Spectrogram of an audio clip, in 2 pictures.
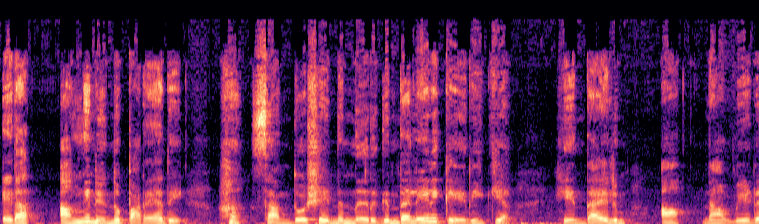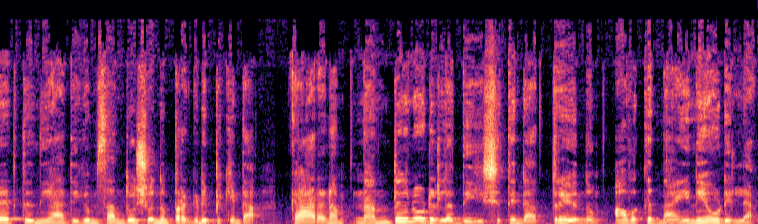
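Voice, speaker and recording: A scheming mother who gloats over a rival's misfortune, voiced by a woman retelling a serial. She talks low and conspiratorially, in a mellow, husky voice. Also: lively intonation, brisk. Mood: gloating. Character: scheming middle-aged mother plotting with son.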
